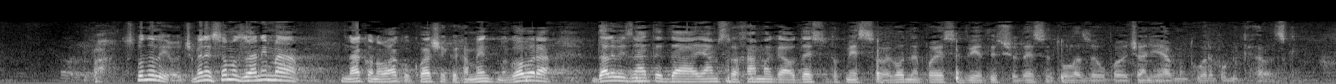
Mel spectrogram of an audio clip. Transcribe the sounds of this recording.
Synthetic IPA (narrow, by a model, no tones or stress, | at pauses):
ɡ̥ospo̞d̪ineliʋoʋit͡ɕume̞nesamo̞zanimanaːko̞noʋakoɡʋaʃeɡexame̞nt̪noɡo̞ʋoɾad̪aliʋiːznaːt̪e̞d̪ajaːmst̪ʋaxamaɡao̞d̪ːe̞set̪oɡmje̞set̪sao̞ʋe̞ɡo̞d̪inepojesd̪ʋijet̪isu̥t͡ʃed̪e̞set̪ulazeupo̞ʋe̞t͡ɕaːɲejaːʋnoɡ̚t̪uɡaɾe̞publikexrʋa̰t̪ske̥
